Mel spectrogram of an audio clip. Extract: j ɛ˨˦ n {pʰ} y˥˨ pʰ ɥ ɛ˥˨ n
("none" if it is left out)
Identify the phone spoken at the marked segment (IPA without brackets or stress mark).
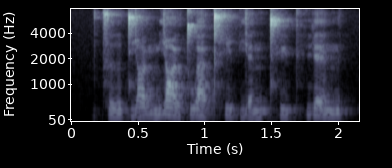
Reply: t̪ʰ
